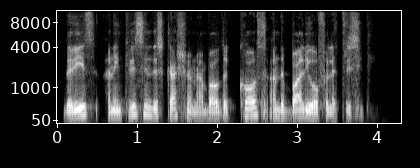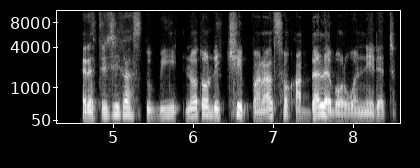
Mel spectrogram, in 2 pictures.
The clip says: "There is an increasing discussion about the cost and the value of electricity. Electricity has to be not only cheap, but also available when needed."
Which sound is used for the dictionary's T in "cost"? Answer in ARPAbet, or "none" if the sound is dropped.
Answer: none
